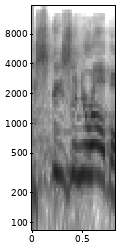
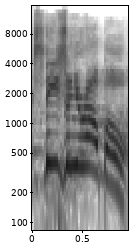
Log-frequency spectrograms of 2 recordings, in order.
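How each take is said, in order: First: A higher, nagging repeat of the order; mock nag; mild mock yell. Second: Much higher, sharp nagging order; mock scolding. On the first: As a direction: scold him like a fed-up girlfriend. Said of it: "She's always yelling at me". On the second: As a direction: bark the rule at him mid-sneeze. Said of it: "She's like".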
